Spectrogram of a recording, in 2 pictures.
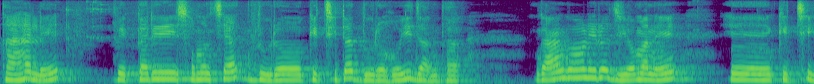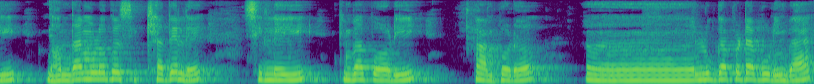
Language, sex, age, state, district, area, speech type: Odia, female, 45-60, Odisha, Nayagarh, rural, spontaneous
